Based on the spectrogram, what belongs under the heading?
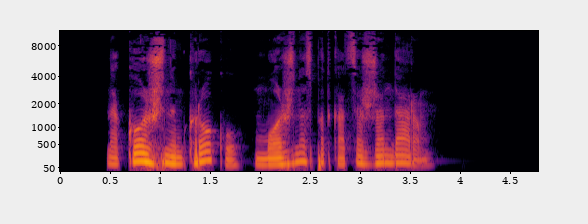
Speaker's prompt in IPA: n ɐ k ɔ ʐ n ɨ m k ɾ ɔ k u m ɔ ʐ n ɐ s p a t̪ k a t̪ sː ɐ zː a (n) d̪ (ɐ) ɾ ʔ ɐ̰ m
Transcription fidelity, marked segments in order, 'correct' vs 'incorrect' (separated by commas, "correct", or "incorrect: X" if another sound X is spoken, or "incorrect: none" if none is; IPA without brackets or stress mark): correct, incorrect: a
